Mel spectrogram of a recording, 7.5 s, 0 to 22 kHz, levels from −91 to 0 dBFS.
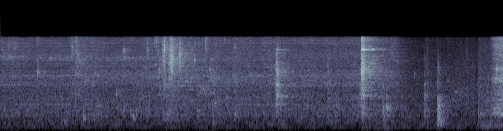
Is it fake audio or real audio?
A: real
